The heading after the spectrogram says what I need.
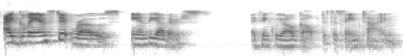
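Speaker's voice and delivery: plain reading voice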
